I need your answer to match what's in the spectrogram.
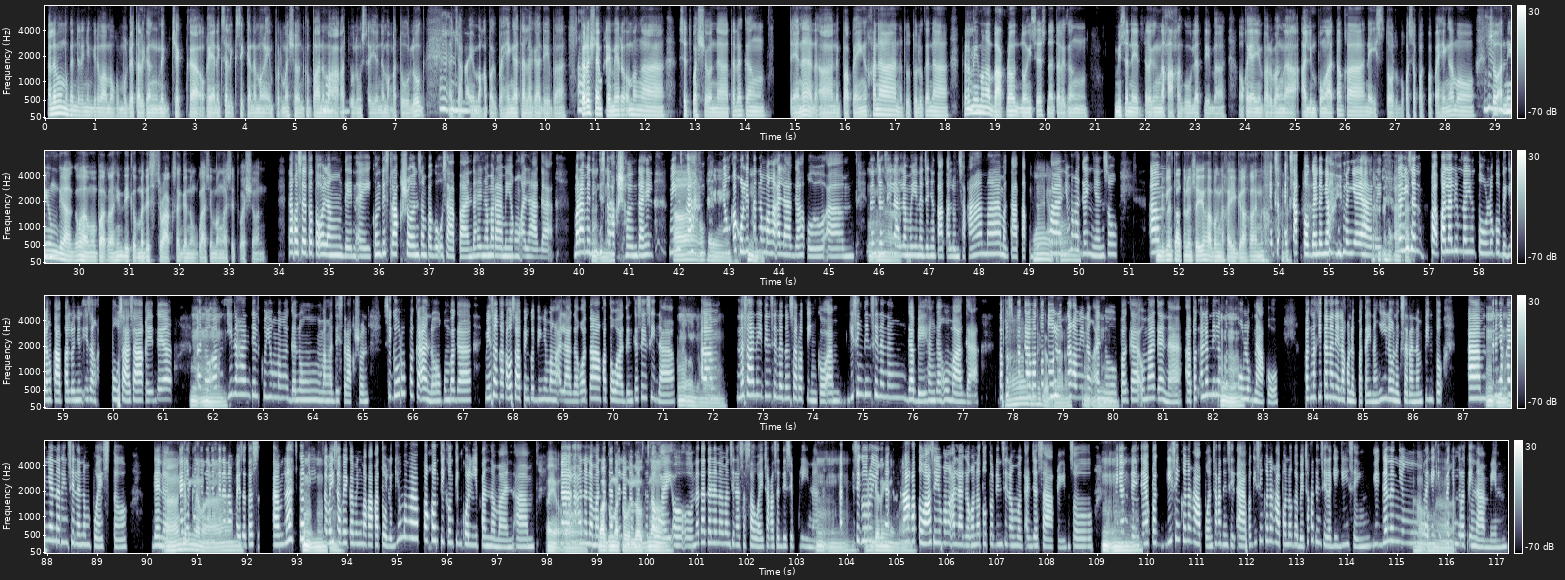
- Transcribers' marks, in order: fan; in English: "distractions"; in English: "distraction"; other background noise; laugh; laughing while speaking: "'yung nangyayari"; laugh; in English: "distraction"; tsk; tongue click
- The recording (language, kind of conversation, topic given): Filipino, podcast, Anong uri ng paghinga o pagninilay ang ginagawa mo?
